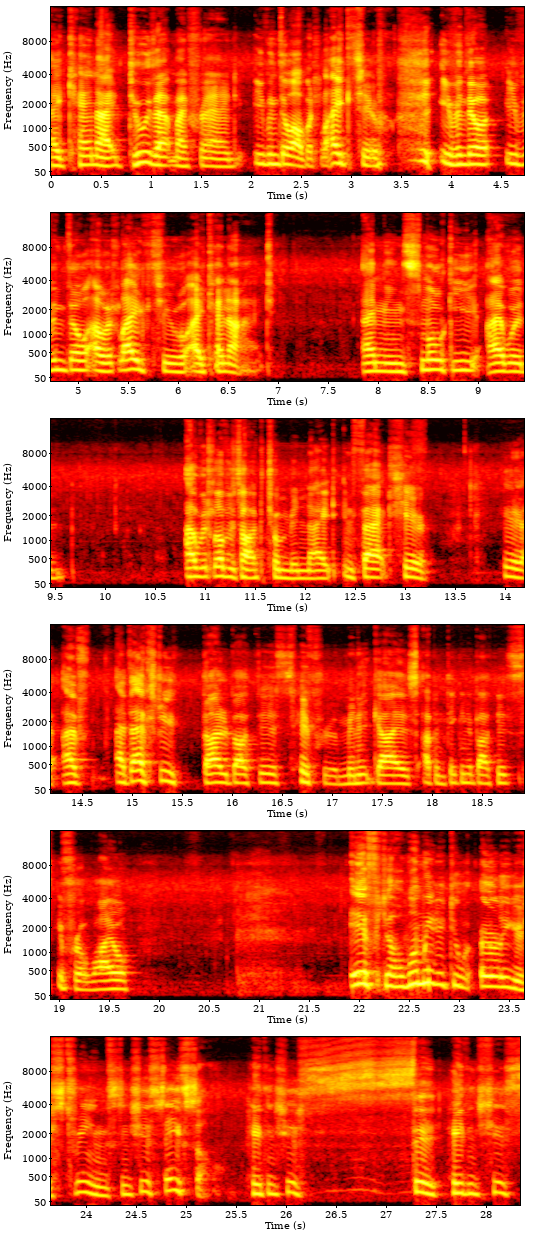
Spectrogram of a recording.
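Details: Adult male with self-reported speech impediment, embarrassed at how long a word took to say; speech disfluency.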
